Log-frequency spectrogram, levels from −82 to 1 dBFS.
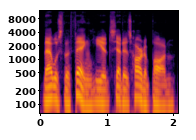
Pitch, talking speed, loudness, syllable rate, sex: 110 Hz, 290 wpm, -18 LUFS, 5.7 syllables/s, male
